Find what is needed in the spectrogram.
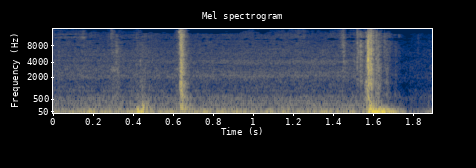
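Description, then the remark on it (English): A car door that had been frozen and recently thawed is unlatched with a quick click and clatter, then slammed shut about a second later with a heavy, loud thump over a low background rumble. No voices. “maybe someone tried to open my car door, but it finally thawed like a couple days ago.”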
